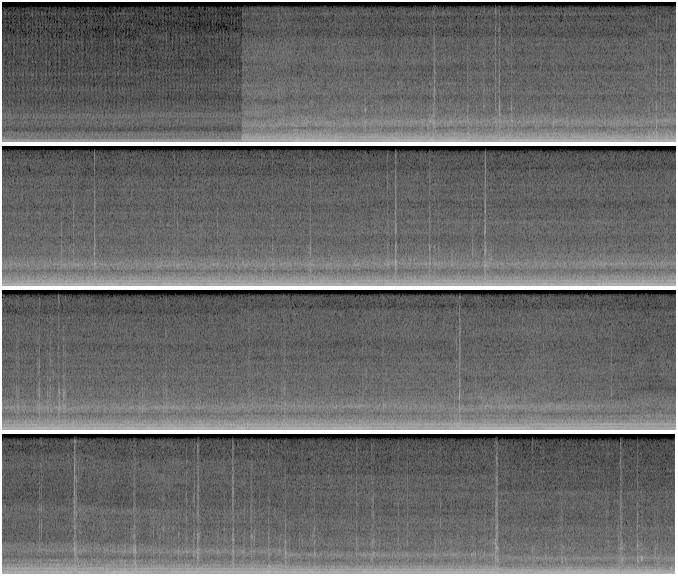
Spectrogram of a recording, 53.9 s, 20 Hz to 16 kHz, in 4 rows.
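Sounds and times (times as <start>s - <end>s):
backhoe diesel engine running: 0.0s - 53.9s.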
